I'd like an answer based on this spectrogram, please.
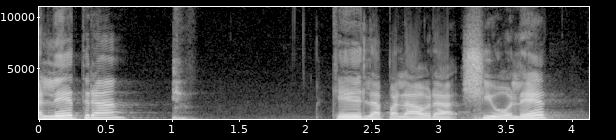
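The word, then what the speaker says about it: שיבולת: Hay una letra que es la palabra shibolet, empieza con la letra shin en hebreo, shin.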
